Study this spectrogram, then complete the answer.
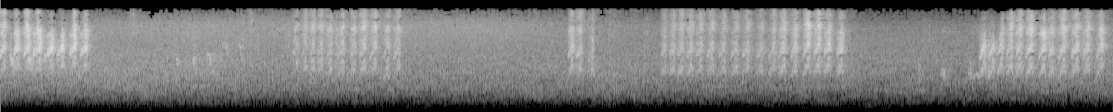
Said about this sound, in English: At least they aren't intending to communicate by composing meaningful utterances from more fundamental, meaningful parts. Notes in a bird's song aren't the equivalent to words in a sentence.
